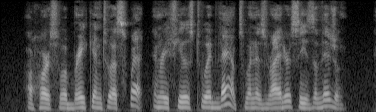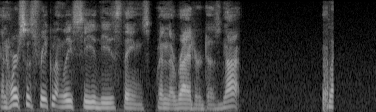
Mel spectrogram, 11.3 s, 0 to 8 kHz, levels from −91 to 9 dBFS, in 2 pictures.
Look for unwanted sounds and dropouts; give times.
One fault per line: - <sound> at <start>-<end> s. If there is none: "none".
- laugh at 10.5-10.6 s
